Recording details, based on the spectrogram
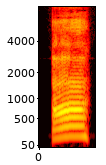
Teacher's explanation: can be pronounced in the front part of the mouth and this uh sound is produced more in the middle of the mouth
